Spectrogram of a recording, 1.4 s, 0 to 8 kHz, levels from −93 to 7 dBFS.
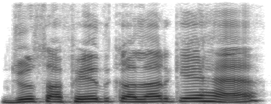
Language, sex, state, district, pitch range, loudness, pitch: Hindi, male, Jharkhand, Garhwa, 190-215 Hz, -10 LUFS, 200 Hz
